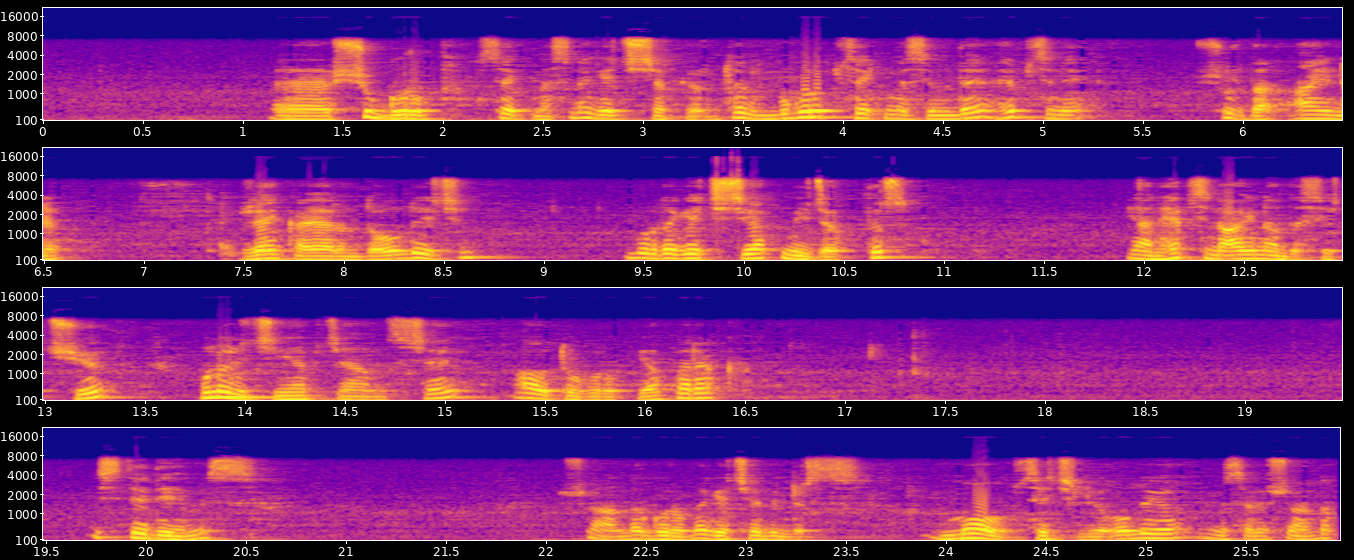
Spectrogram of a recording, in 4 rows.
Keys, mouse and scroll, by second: 2.8 click, 13.2-21.6 drag, 23.4 ctrl+Num_Lock, 23.4-25.9 drag.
